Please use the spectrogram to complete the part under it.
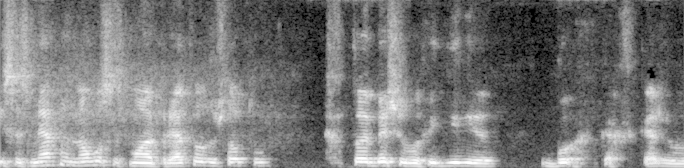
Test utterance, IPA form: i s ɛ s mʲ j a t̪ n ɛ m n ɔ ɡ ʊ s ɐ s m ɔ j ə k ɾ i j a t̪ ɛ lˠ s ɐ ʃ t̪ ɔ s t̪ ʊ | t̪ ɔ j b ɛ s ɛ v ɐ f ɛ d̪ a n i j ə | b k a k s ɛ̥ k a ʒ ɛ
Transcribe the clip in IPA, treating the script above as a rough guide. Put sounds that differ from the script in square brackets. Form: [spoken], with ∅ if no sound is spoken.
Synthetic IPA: i s ɛ s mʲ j a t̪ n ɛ m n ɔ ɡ ʊ s ɐ s m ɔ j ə [p] ɾ i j a t̪ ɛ lˠ [z] ɐ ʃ t̪ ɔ [∅] t̪ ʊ | t̪ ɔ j b ɛ [ʃ] ɛ v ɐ f ɛ d̪ [i] n i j ə | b k a k s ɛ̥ k a ʒ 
